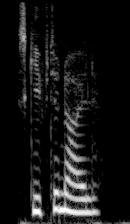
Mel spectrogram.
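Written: SKIFTENØGLE

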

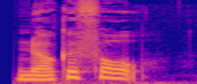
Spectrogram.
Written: nokkefår

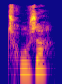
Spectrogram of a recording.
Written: trusser

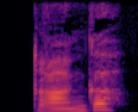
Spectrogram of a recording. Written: dranker

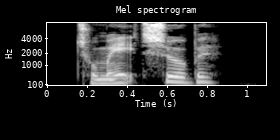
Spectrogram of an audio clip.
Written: tomatsuppe

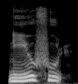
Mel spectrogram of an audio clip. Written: nævefuld

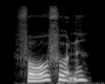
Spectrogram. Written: FOREFIND

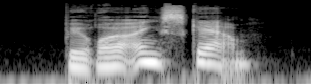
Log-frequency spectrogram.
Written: berøringsskærm

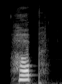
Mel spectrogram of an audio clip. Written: hub

